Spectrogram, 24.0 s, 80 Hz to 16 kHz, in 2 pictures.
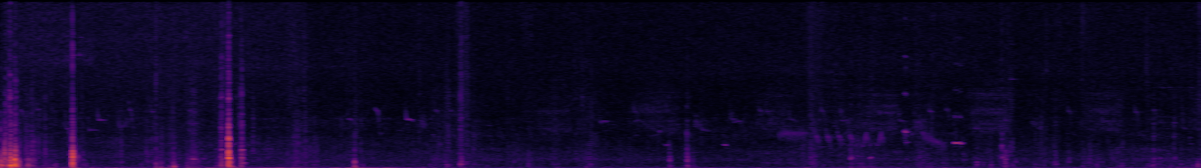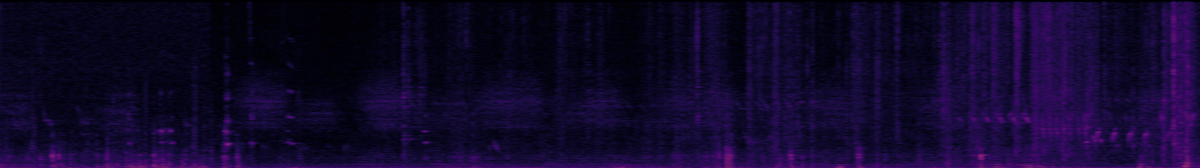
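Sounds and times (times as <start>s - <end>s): wheelbarrow rolling and knocking: 0.0s - 3.7s, 8.4s - 15.2s, 18.4s - 24.0s
footsteps: 0.0s - 6.2s, 8.0s - 24.0s
insects buzzing: 0.0s - 24.0s.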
